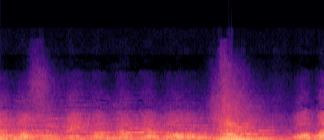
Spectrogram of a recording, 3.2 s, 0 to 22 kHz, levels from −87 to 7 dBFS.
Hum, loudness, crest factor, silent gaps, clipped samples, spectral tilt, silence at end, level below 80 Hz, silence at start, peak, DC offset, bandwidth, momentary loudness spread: none; -16 LUFS; 16 dB; none; under 0.1%; -6 dB/octave; 0 s; -28 dBFS; 0 s; 0 dBFS; under 0.1%; 14 kHz; 7 LU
